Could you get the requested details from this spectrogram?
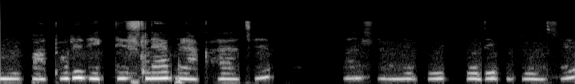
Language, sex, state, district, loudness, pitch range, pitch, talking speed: Bengali, female, West Bengal, Jhargram, -16 LUFS, 255-280 Hz, 265 Hz, 125 wpm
